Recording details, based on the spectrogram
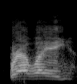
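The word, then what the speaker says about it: Raleigh: Stein r r a w how do you spell it R A L E I G H rally oh rally I mean rally f t e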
